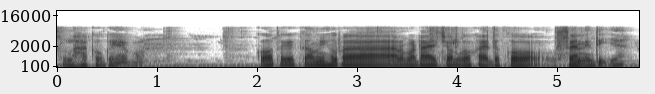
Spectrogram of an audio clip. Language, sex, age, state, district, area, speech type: Santali, female, 45-60, West Bengal, Purulia, rural, spontaneous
